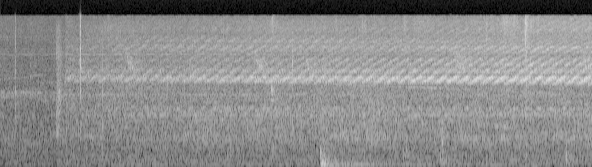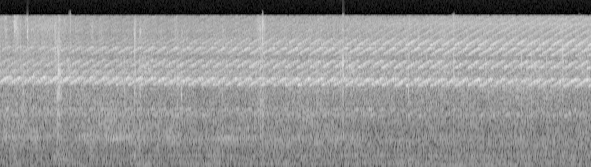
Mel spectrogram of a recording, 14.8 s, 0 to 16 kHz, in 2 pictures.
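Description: Class 707 electric multiple unit approaching on the track, its high-pitched electric whine getting louder over the first few seconds, with a few sharp clicks. A loud low thump comes about four seconds in.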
